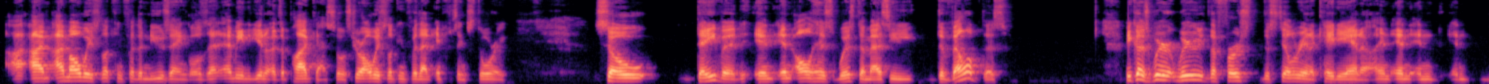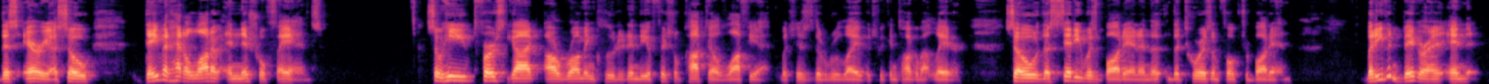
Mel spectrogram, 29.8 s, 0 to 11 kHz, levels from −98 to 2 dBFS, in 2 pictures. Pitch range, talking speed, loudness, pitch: 110-155 Hz, 200 wpm, -20 LUFS, 120 Hz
